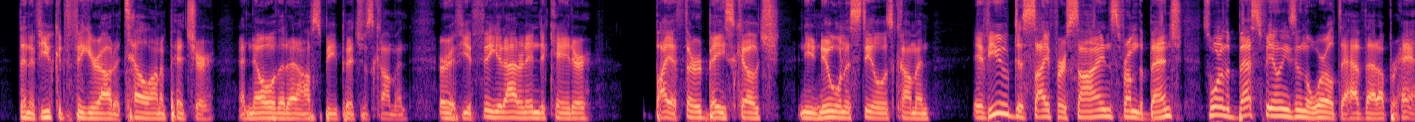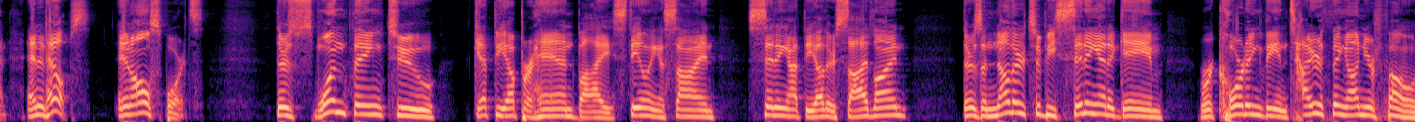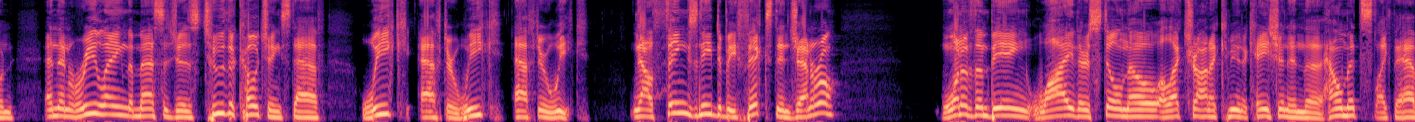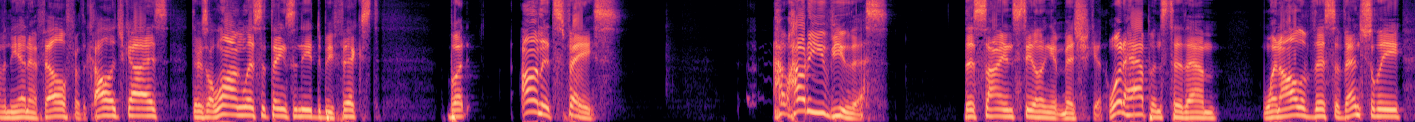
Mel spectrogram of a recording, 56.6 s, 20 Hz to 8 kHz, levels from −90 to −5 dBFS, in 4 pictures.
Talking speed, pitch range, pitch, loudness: 190 wpm, 140-185 Hz, 160 Hz, -18 LUFS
